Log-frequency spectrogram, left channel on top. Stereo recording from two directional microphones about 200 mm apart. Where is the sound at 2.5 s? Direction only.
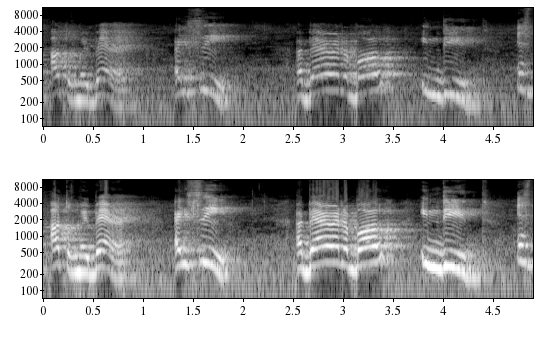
55° right (ahead or behind).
